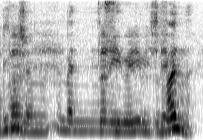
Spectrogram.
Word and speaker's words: von: pas C'est rigoler, mais Von, pas Van, Von. je la connais pas. Ouais, Hildegard von Bingen.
